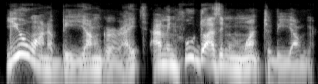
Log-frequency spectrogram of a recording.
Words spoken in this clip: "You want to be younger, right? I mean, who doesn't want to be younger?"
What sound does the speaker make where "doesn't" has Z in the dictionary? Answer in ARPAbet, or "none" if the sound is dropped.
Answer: Z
